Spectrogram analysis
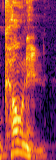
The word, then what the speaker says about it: Conan: Okay, I found out that E. Howard said it's pronounced akin to Ronin. So, Conan, neither of the two.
